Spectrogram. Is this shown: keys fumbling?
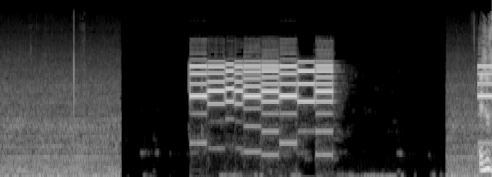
no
